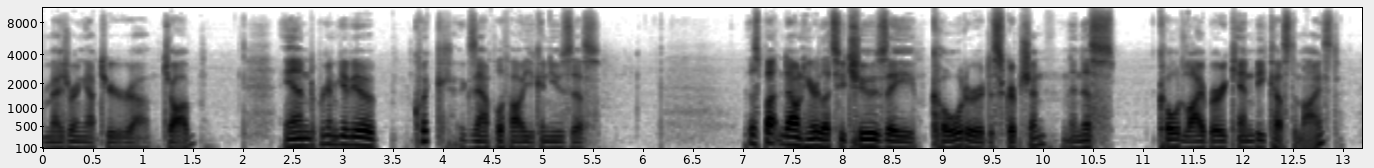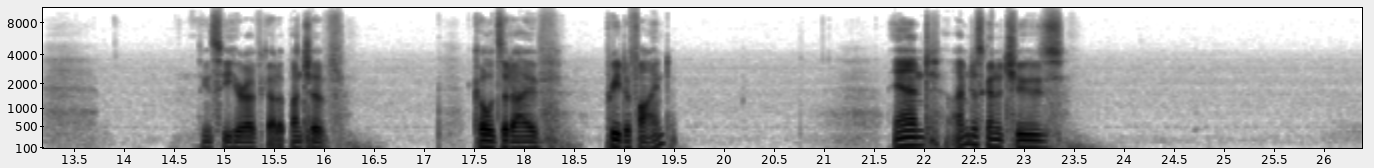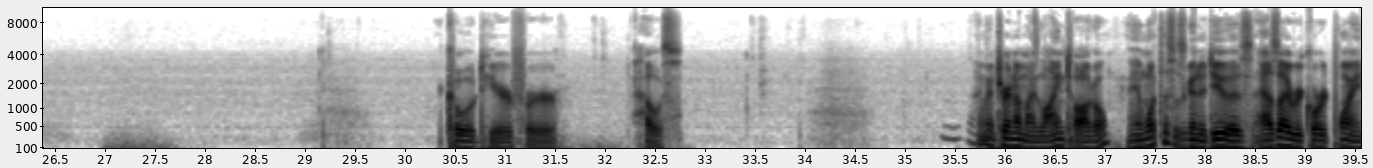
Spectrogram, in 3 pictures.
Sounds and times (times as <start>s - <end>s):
Speech: 0.0s - 1.6s, 2.4s - 5.6s, 7.0s - 13.0s, 14.7s - 16.3s, 17.5s - 19.6s, 21.7s - 23.6s, 30.3s - 31.6s, 32.2s - 32.8s, 35.4s - 39.5s.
